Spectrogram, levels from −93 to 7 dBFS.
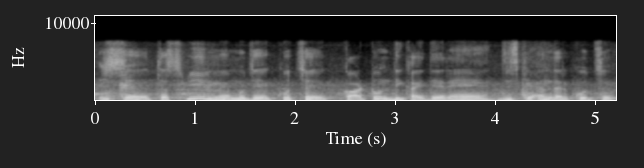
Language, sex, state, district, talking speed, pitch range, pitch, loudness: Hindi, male, Rajasthan, Bikaner, 150 wpm, 155-195 Hz, 170 Hz, -12 LUFS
